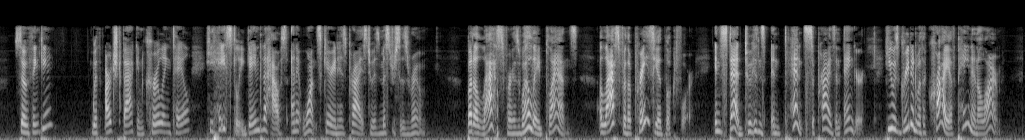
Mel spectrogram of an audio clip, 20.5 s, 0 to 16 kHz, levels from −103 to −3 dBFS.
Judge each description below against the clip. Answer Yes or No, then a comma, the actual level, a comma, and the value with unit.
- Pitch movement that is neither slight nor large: No, wide, 5.9 semitones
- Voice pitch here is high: Yes, high, 215 Hz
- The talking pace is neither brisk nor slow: Yes, average, 160 wpm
